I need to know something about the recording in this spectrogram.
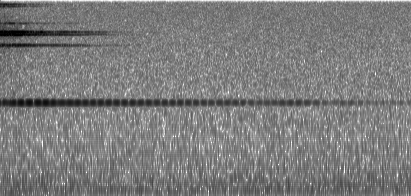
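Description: Small altar bell struck once: a bright ring whose high overtones fade quickly, leaving one clear tone that dies away over about three seconds. It marks the priest's genuflection at the consecration of the Mass.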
